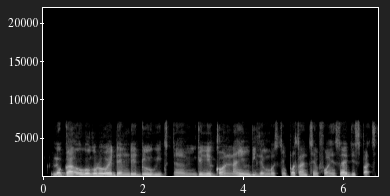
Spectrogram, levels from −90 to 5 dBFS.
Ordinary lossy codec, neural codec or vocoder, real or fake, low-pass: none; codec, 44.1 kHz, 2.6 kbps, SNAC; fake; 7.2 kHz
